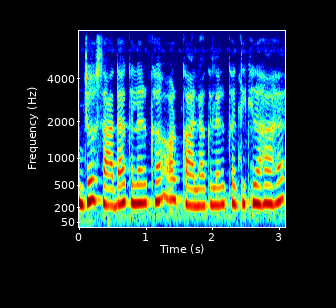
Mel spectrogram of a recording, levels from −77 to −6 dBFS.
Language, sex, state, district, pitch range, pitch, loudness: Hindi, female, Bihar, Katihar, 240-270 Hz, 250 Hz, -15 LUFS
